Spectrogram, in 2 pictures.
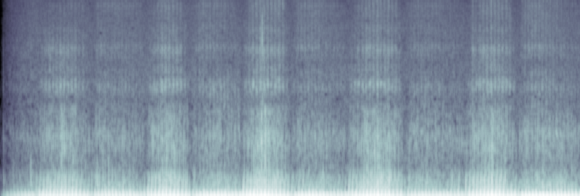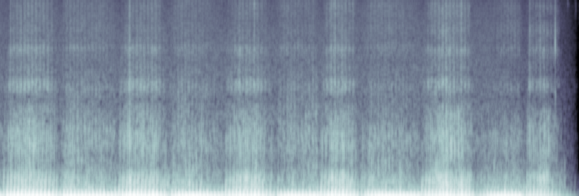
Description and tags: A little cat purring
animal, cat, field-recording, purring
